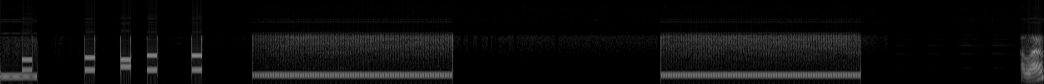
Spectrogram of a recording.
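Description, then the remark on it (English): A quick series of touch-tone dialing beeps, then two long, steady ringback tones separated by a pause, before a voice briefly answers at the very end. “We'll get her on the phone and see if she thought the joke was funny, and then see if she'll go out with you again, okay?”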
